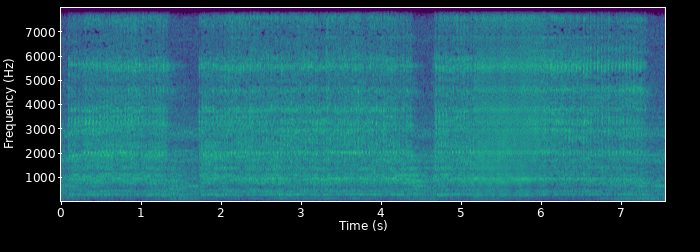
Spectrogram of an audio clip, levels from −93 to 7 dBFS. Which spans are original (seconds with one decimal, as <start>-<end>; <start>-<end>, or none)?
0.0-5.2; 6.0-7.6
